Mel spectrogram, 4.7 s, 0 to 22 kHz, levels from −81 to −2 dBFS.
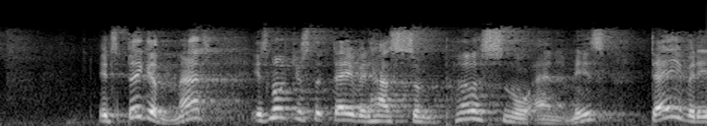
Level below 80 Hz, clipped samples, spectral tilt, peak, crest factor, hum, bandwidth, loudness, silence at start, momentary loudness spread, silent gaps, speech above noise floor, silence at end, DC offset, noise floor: -60 dBFS; under 0.1%; -2.5 dB/octave; -4 dBFS; 20 dB; none; 10 kHz; -22 LUFS; 0.05 s; 7 LU; none; 29 dB; 0 s; under 0.1%; -52 dBFS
